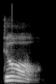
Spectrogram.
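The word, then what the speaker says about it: Dore: on the the the suburbs of Sheffield called Door which is spelled D O R E and it was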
